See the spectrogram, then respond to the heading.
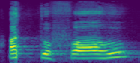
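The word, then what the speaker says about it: التفاح: But now your mind knows that that is a sun letter. So you will pronounce as at-tuffahu. You will put a shadda anta.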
